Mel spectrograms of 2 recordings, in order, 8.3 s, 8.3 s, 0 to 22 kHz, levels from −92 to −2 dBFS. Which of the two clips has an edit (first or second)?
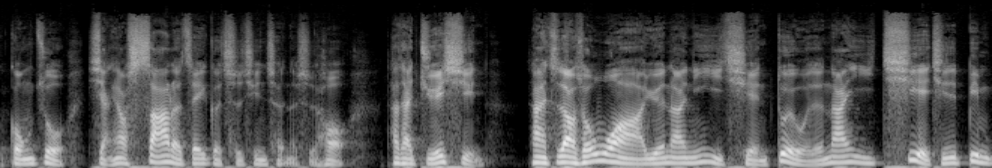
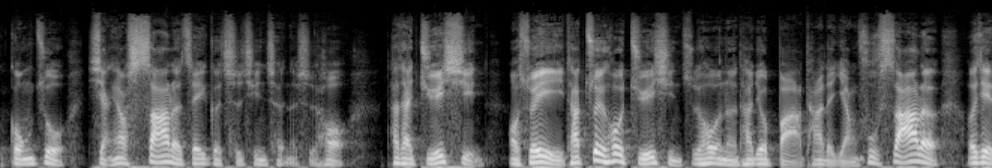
second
